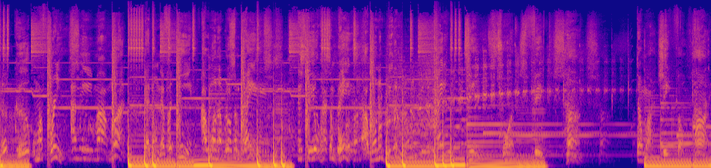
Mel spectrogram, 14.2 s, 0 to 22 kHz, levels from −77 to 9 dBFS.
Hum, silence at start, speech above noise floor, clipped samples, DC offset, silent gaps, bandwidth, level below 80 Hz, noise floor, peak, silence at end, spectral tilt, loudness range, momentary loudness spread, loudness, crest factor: none; 0 s; 17 dB; 2%; under 0.1%; none; 19.5 kHz; -12 dBFS; -36 dBFS; 0 dBFS; 0 s; -4 dB/octave; 7 LU; 10 LU; -12 LUFS; 10 dB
